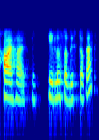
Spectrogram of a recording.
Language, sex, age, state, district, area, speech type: Assamese, female, 30-45, Assam, Sivasagar, rural, conversation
